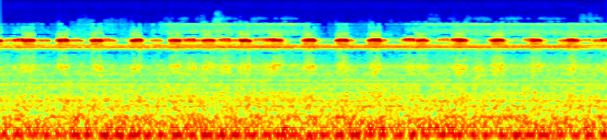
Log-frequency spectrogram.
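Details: Grass insect chorus used as white noise for studying, rhythmic high-pitched chirps pulsing about three times per second above a constant low rumble.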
